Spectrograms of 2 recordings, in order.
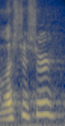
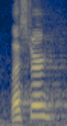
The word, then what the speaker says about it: Leicester: How do you say? Is that Leasher? Lester.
